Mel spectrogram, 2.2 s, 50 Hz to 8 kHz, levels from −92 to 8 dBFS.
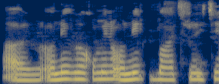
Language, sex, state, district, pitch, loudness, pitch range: Bengali, female, West Bengal, Paschim Medinipur, 225 Hz, -18 LUFS, 215-230 Hz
